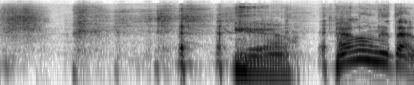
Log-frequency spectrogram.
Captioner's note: laughter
